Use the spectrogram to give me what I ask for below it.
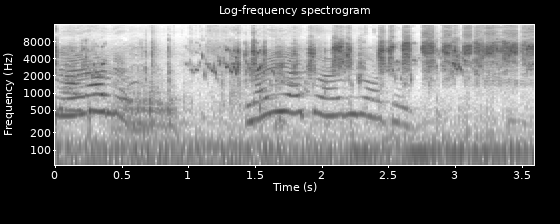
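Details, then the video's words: Budgerigar warbling on a February 24, 2024 morning: curving, slurred notes rising and dipping, followed by a run of fast, evenly spaced high ticking chirps. "February 24, 2024 Morning 🌄 chirping sounds ! best parrot 🦜 beautiful"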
